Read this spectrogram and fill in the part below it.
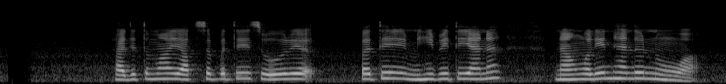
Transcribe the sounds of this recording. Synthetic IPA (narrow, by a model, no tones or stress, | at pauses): rad͡ʒɐt̪umaːjaksəpət̪isuːɾjə | pət̪imiɦipit̪ijanə | naŋʋəlinhænd̪unːuʋa̰ː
